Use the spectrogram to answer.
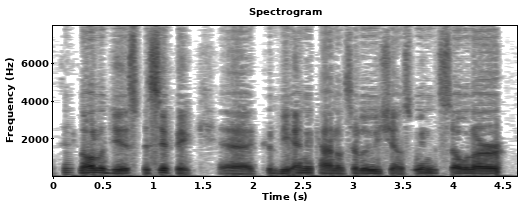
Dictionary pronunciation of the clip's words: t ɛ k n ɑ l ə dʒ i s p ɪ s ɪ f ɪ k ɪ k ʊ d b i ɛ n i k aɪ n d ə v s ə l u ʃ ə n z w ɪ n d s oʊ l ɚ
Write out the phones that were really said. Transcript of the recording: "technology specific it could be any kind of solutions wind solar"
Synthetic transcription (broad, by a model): t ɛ k n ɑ l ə dʒ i s p ɪ s ɪ f ɪ k ɪ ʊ d b i ɛ n i k aɪ n d ə v s ə l u ʃ ə n z w ɪ n d s oʊ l ɚ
